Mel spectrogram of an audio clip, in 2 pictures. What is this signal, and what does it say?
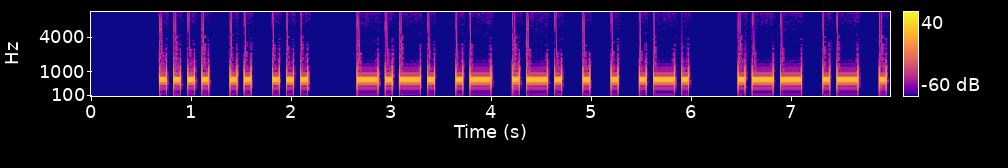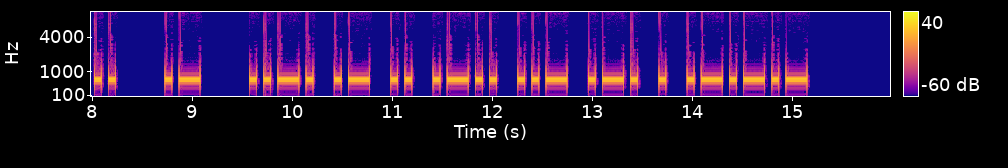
Morse code, heard as a keyed tone, about 17 wpm, 700 Hz. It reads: HIS CAREER WAS A FAILURE.
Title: Sentences from Top 1000 Words - Review Part 6 - 17wpm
